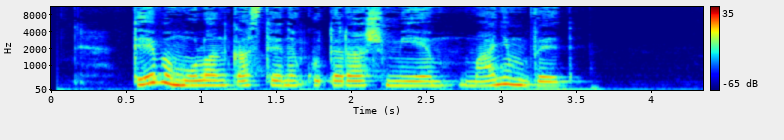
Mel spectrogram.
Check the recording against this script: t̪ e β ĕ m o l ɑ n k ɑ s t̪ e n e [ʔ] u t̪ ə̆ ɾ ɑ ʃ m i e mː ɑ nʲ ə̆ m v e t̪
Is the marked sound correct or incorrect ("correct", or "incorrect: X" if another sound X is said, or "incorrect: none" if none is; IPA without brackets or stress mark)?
incorrect: k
